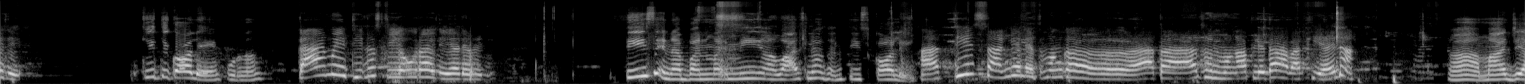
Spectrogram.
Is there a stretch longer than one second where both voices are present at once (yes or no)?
no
